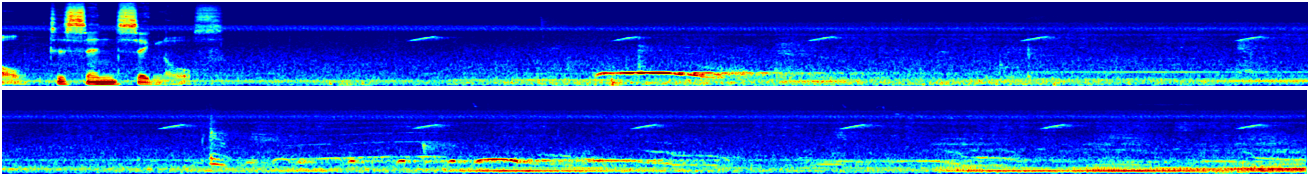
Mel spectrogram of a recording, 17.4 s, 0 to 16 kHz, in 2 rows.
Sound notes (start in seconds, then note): 3.9 owl call; 9.8 owl call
